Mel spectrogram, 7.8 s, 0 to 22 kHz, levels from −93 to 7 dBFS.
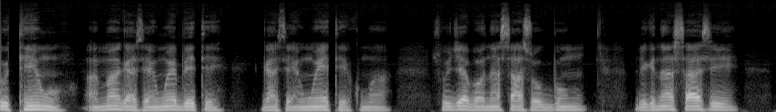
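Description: No technical faults are audible anywhere in this recording.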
